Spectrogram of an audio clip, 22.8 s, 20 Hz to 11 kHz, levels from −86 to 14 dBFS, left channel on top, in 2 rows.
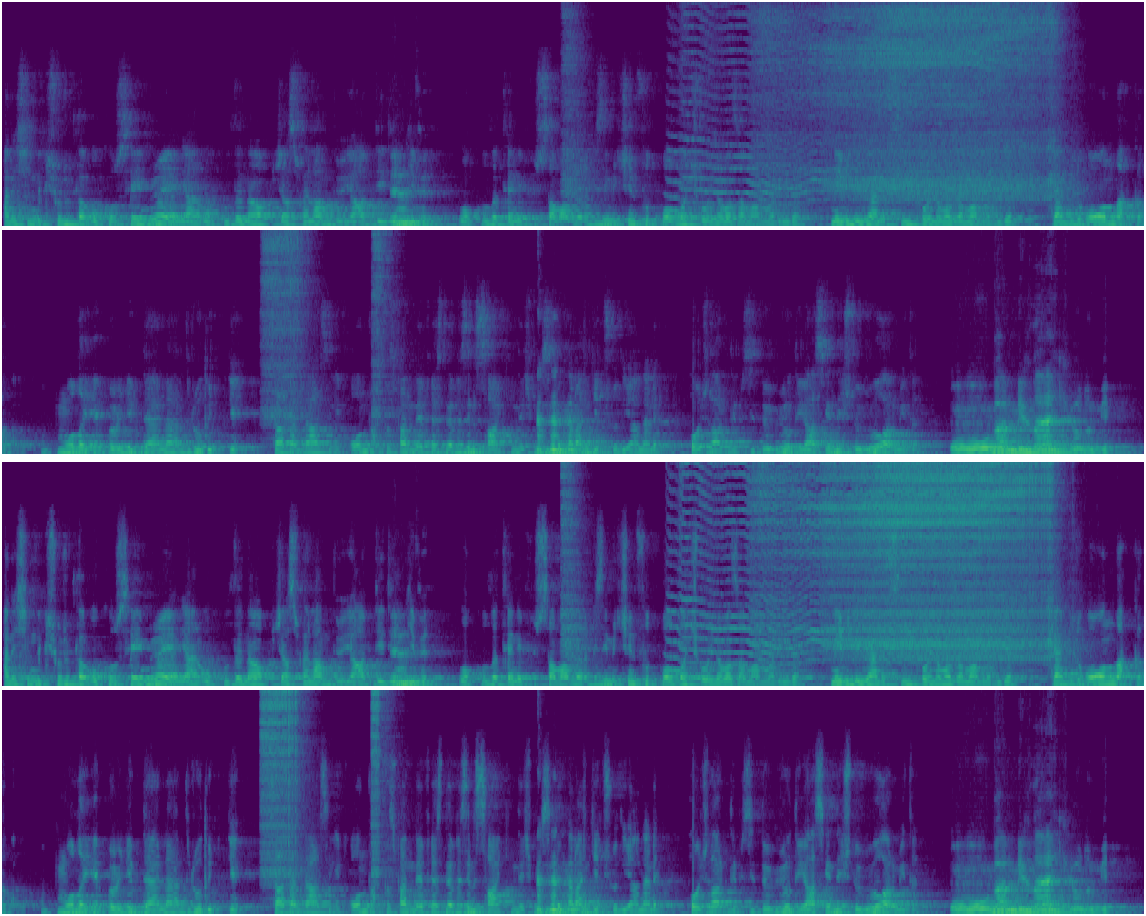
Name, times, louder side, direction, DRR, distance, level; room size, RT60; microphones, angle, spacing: voice 1, 0.0-4.3 4.6-8.0 8.3-10.1 10.5-11.5 11.8-13.8 14.1-18.0 18.3-20.6, right 2 dB, 45° right, 8 dB, 1.4 m, -28 dB
voice 2, 3.9-4.3 16.8-17.2 20.9-22.5, left 1 dB, 5° right, 6 dB, 1.8 m, -23 dB
sound 1, 5.6-5.9 6.6-10.8 14.0-14.4 15.1-15.2, right 7 dB, 80° right, 3.2 m, -35 dB
24.0 x 17.5 x 9.3 m, 1.3 s
head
